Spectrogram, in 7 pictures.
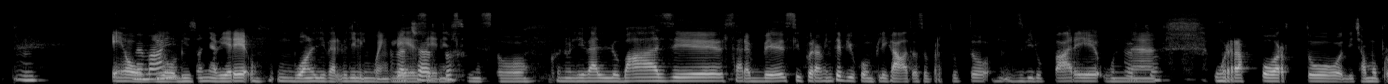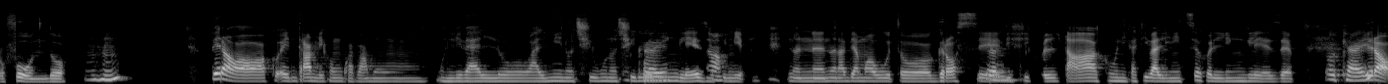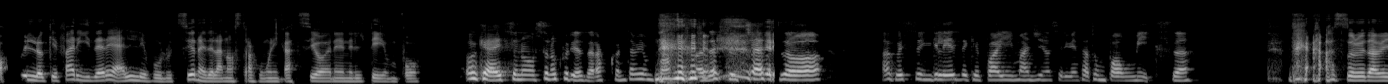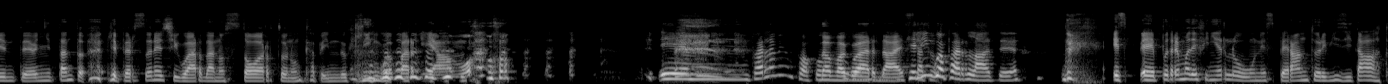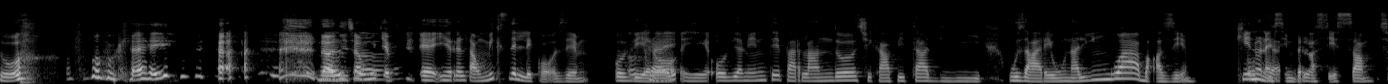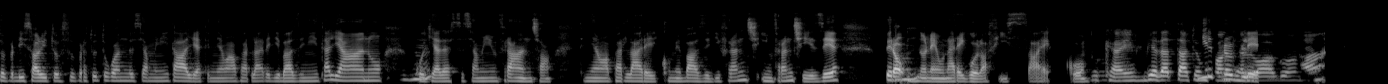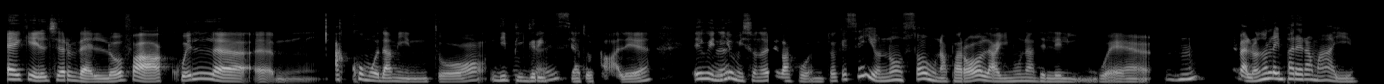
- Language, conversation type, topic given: Italian, podcast, Ti va di parlare del dialetto o della lingua che parli a casa?
- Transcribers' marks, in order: laughing while speaking: "un"; tapping; chuckle; other background noise; chuckle; laughing while speaking: "Assolutamente"; chuckle; chuckle; chuckle; laughing while speaking: "Okay"; laugh; "Adesso" said as "aesso"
